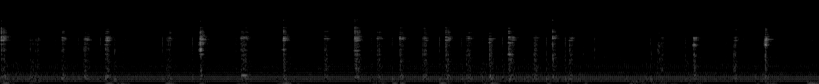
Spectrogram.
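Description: A red-handled stylus scratches lines into the lower left corner of a flat, thin, black-coated foil scratch art card with a tiger design. The result is a quiet, irregular series of short, bright scratchy ticks centered around 3.2 kHz, each dying away almost instantly, over a faint steady low hum.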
